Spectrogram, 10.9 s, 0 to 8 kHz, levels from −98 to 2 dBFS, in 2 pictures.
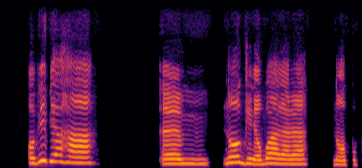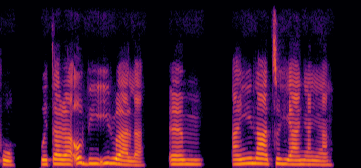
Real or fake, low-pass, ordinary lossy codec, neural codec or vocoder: real; none; none; none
